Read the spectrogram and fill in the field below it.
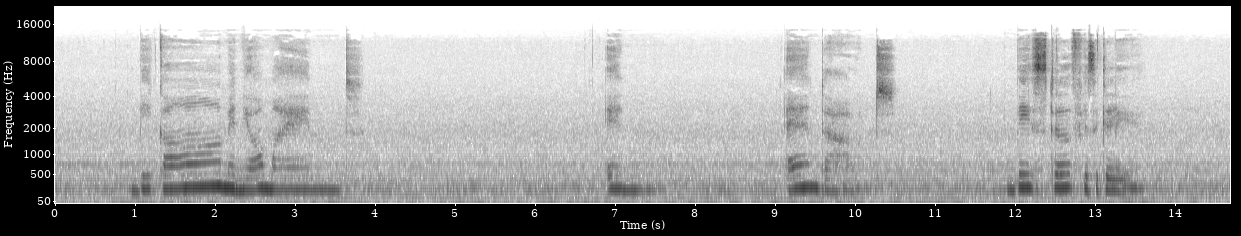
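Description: A woman speaks calmly, in short phrases, close to a microphone.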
